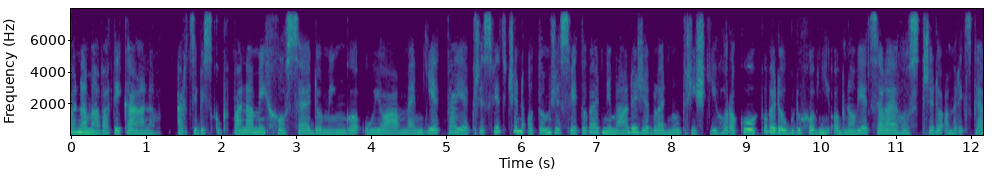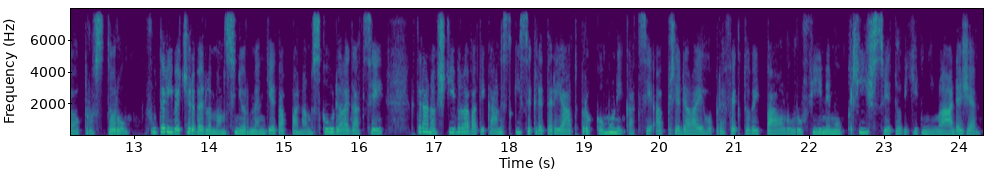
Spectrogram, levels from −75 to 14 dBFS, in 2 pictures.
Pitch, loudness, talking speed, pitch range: 190 Hz, -26 LUFS, 125 wpm, 175-205 Hz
